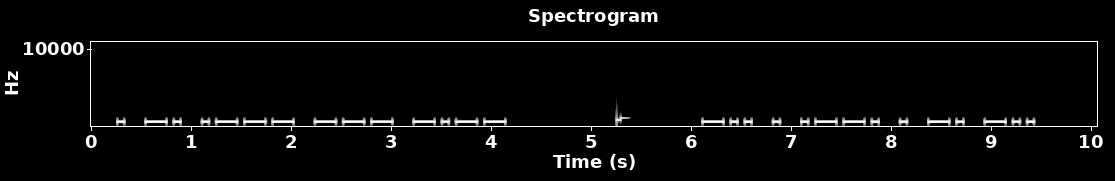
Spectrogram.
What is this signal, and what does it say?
Morse code, heard as a keyed tone, about 17 wpm, 700 Hz. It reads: ENJOY DEPEND
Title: Sentences from Top 1300 Words - New Word Drill Alt - 17wpm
